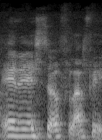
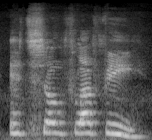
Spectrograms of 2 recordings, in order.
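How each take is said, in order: First: It is said in the speaker's normal voice. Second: It is said in a little girl's voice.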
